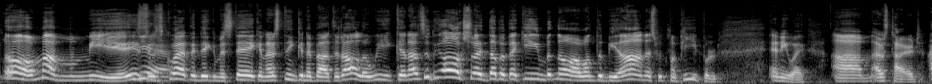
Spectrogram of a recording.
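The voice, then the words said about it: Exaggerated put-on Italian accent. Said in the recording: “make this offensive Italian accent for, like, 5 straight minutes”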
